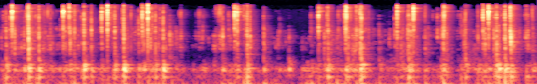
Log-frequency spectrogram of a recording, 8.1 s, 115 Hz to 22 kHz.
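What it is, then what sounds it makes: Plastic mechanical keyboard. Fingertips type on the keycaps of a compact 60% black plastic mechanical keyboard with RGB backlight. Quick, dry key presses each give a bright click over a low thock, in uneven bursts with a softer lull around the middle of the clip.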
